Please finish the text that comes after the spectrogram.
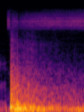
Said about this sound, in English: That's the sound of a sonic boom created by a plane breaking the sound barrier.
